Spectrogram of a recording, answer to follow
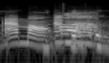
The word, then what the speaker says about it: among: আমরা এমং বলি, এটা প্রোনাউন্সিয়েশনটা কি হবে? কারেক্ট প্রোনাউন্সিয়েশনটা এখানে কিন্তু among, দেখছো তোমরা কিন্তু একটা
